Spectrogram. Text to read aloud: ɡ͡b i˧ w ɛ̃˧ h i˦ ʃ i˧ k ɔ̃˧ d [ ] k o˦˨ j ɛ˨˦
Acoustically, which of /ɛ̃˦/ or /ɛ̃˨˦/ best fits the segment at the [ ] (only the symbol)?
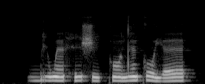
ɛ̃˦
